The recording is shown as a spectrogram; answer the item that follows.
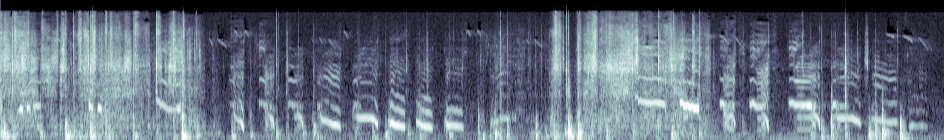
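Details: Nine-week-old Vizsla puppy, obsessed with climbing a slide it cannot get up, making rapid series of short rising and falling whimpers and yelps between bursts of scrabbling noise.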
